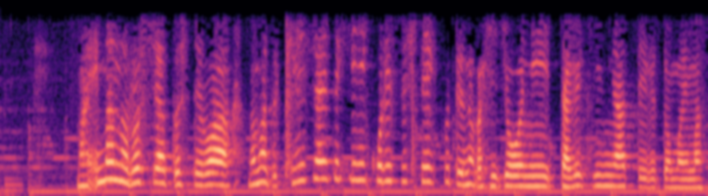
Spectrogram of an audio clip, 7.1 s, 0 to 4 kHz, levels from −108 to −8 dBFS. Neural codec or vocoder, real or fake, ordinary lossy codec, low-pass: none; real; none; 3.6 kHz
